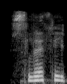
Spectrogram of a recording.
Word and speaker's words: slithy: that has often been asked me, how to pronounce and quo. Slithy toves and quo.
